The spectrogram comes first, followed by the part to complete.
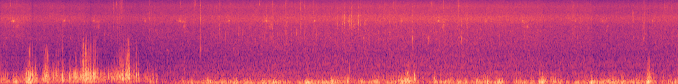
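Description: Wind buffeting the microphone in a low, uneven rumble, with leaves rustling. A few brief louder sounds come in the first two seconds.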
